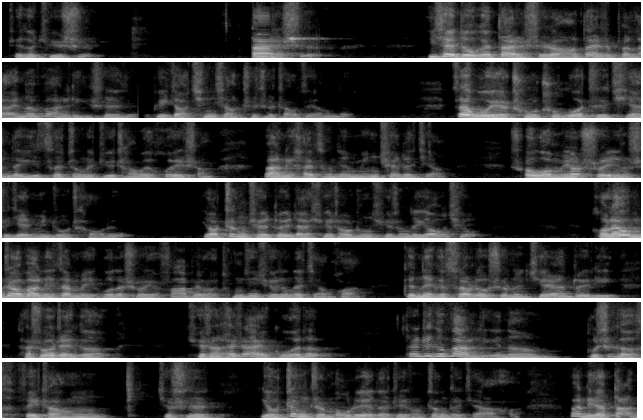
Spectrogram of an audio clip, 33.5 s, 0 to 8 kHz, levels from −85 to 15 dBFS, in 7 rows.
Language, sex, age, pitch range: Chinese, male, 60-79, 175-220 Hz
